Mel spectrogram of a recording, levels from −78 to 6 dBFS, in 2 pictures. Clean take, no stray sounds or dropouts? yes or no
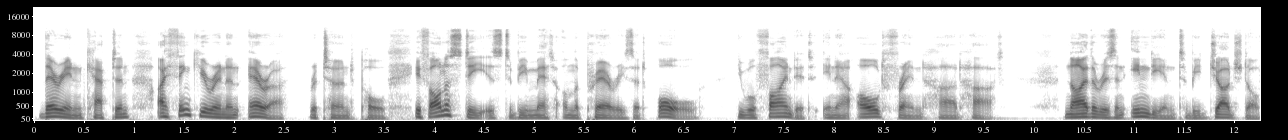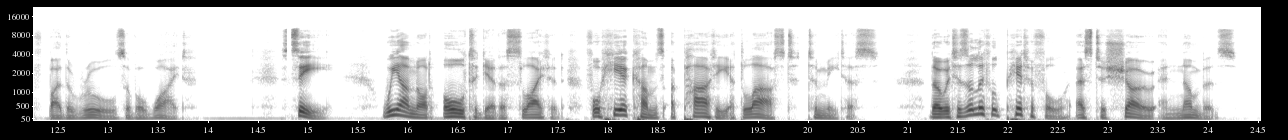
no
